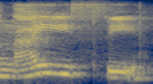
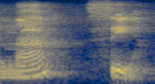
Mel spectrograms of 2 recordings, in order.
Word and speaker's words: nascer: Aqui tem muita gente que na hora de pronunciar fala nascer. Isso não existe, tá, gente? É nascer. O S e o C vão se encontrar para ter um som só, porque é um dígrafo.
